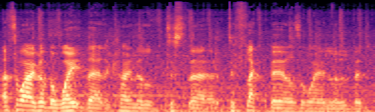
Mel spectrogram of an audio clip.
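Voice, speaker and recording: A man with a northern English accent speaks very fast and with fairly even intonation, amid noticeable background noise and audible room echo. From northern England. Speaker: gaming streamer. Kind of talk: live stream chat with viewers.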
